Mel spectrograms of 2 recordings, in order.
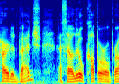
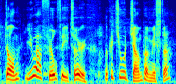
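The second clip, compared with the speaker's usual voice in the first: playful scolding; 9 semitones higher, 3 dB louder than usual. Real, not acted. Dad teases his son about his filthy jumper, playful scolding. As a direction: tease him about the mess like a mock-stern dad.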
